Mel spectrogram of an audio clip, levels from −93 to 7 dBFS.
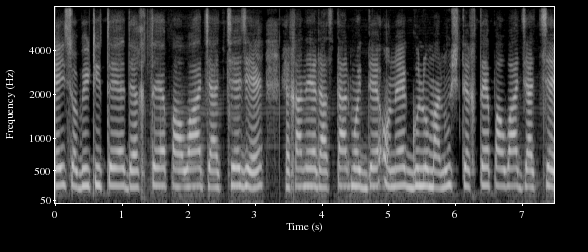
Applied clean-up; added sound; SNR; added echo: neural separator model SepFormer DNS4.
